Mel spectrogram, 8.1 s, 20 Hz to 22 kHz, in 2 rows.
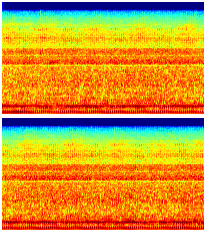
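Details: Craftsman 20-inch side-discharge mower with a new air filter and clean gas, oil change still pending, holds a smooth, even drone with no stumbling or surging; running normally.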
